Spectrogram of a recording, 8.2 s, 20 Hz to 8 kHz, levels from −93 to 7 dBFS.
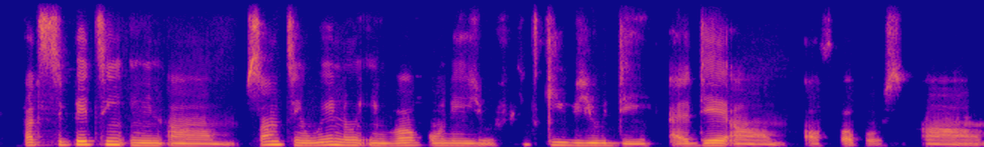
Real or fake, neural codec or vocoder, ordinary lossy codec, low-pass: real; none; Opus, 24 kbps; 7.2 kHz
